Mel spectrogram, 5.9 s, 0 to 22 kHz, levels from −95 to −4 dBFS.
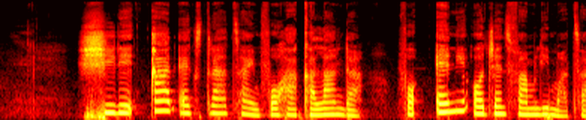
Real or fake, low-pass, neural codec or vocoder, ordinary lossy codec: real; none; none; none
